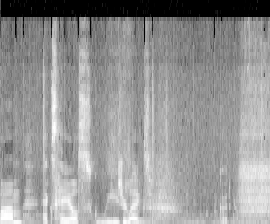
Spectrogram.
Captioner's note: exhales; inhales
